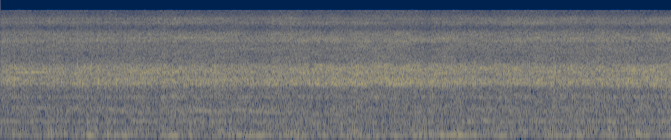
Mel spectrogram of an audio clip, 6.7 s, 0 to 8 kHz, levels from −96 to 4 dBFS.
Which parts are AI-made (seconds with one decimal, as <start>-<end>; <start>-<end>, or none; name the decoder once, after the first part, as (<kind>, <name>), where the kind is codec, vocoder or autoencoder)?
0.0-0.6 (codec, DAC); 1.6-6.7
